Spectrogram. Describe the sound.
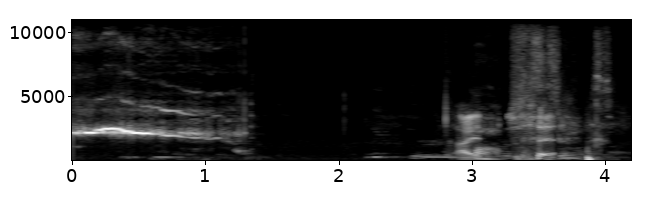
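A loud, shrill, wavering screech rings out for about a second, a voice imitating a screaming hellbat, or fellbat, ridden in on during a fantasy role-playing game, followed by a pause and then rough, breathy vocal noises.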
